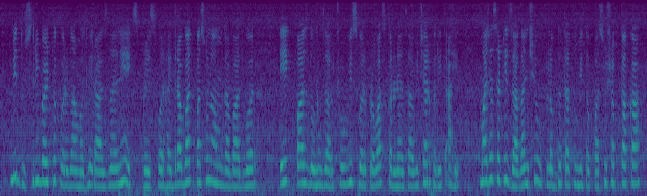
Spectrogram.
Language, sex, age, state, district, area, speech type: Marathi, female, 45-60, Maharashtra, Amravati, urban, read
